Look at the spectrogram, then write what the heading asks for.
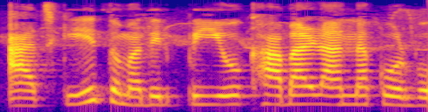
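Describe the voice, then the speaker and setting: A woman voicing a stern, harried village mother in a children's cartoon, brisk and scolding. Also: high-pitched, little pitch movement, background noise, natural voice. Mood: firm. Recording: music behind the voice.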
